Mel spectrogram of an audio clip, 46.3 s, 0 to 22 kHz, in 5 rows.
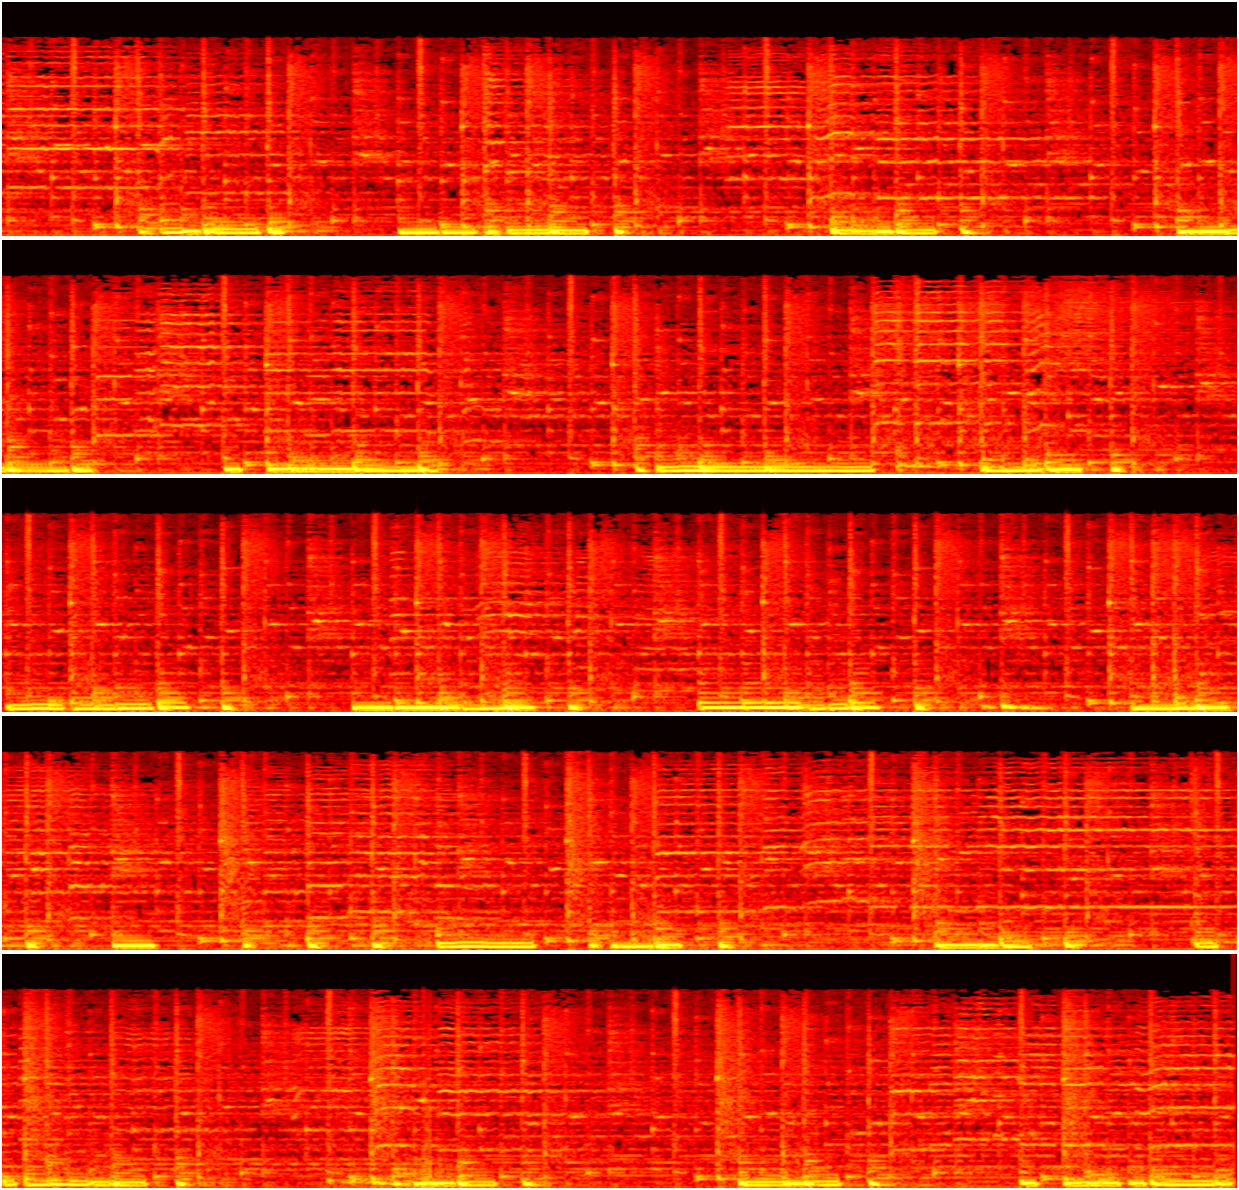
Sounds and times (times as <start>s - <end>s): Music: 0.0s - 46.3s.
